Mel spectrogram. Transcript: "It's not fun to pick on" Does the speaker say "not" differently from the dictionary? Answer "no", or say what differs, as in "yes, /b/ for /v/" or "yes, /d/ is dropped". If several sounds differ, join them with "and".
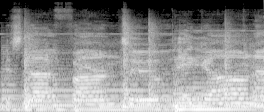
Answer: yes, /l/ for /n/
